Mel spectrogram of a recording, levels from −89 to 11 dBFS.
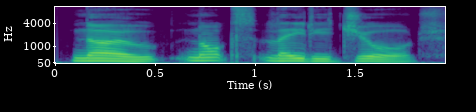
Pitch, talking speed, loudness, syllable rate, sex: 140 Hz, 90 wpm, -16 LUFS, 3.7 syllables/s, male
